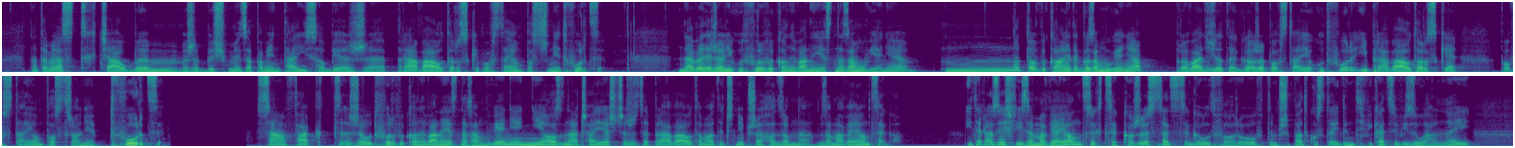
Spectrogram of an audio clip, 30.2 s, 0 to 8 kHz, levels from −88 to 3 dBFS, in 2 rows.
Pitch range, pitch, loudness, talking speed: 95-125 Hz, 105 Hz, -29 LUFS, 140 wpm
